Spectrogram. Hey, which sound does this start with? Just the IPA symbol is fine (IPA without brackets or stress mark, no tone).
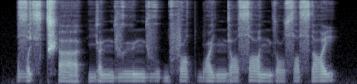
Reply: zˤ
